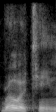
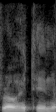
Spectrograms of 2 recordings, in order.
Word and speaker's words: Rohatyn: Rohatyn is the way I think it's pronounced. I understand it's a name from uh, the Ruthenian portion of Europe, which is part of the old Polish-Lithuanian Empire, or Commonwealth, I should say.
